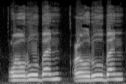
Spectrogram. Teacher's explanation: عین کی آواز آنی چاہیے حلق سے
